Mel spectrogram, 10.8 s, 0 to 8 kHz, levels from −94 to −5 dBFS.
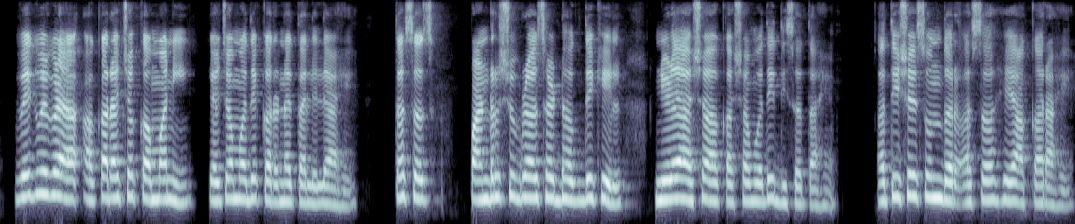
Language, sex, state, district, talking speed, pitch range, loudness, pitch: Marathi, female, Maharashtra, Aurangabad, 130 wpm, 200-235 Hz, -17 LUFS, 225 Hz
